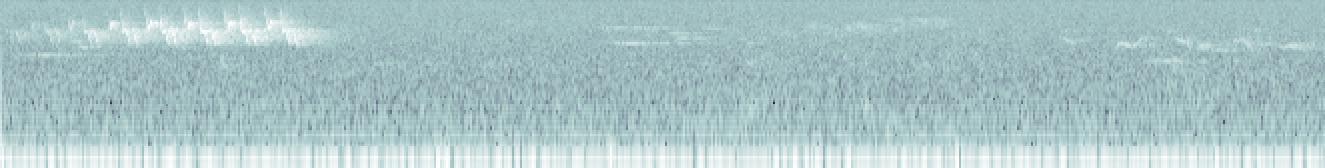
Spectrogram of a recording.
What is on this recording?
Ovenbird, Black-throated Green Warbler, Hermit Thrush, Northern Parula, Scarlet Tanager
